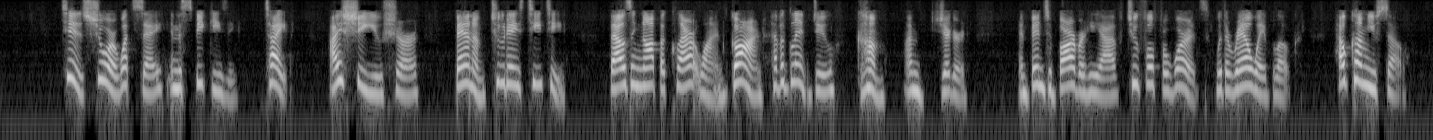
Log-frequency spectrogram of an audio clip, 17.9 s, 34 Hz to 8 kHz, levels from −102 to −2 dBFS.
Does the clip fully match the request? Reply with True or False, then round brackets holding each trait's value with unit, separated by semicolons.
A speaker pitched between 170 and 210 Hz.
False (245 Hz)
